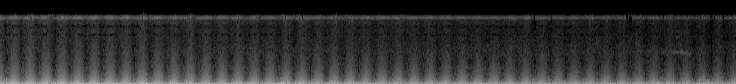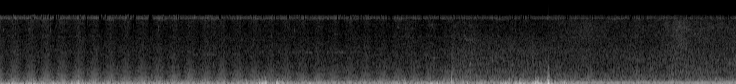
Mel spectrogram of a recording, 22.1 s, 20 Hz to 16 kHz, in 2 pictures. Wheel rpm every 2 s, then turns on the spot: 0, 0, 0, 0, 0, 0, 0, 0, 0, 0, 0.
none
